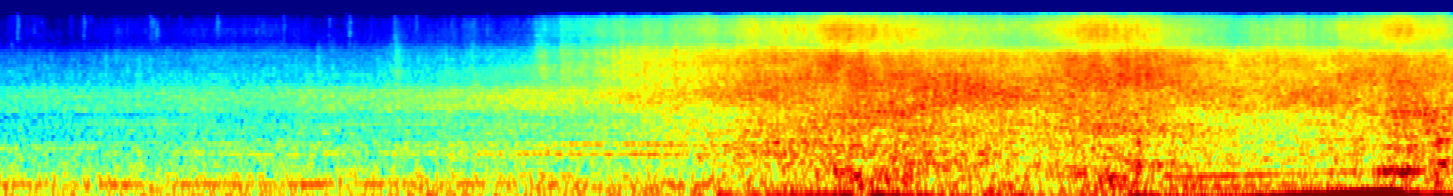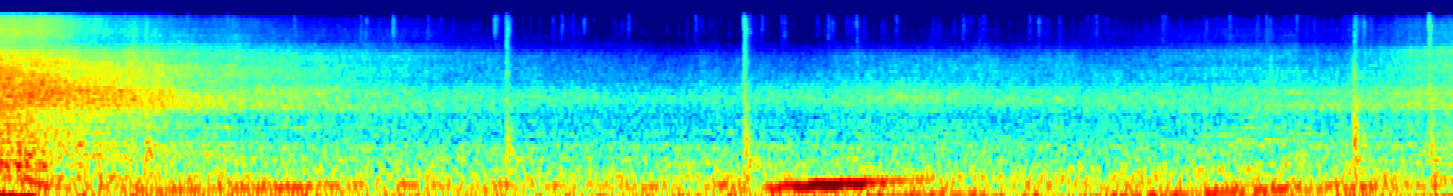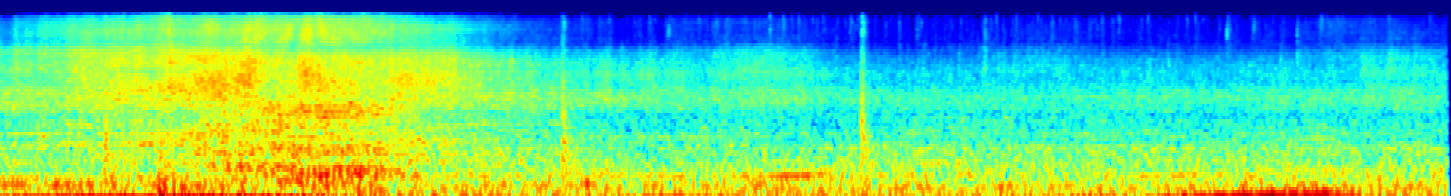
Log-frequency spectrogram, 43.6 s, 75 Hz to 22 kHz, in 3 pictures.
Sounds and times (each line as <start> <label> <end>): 0.0 Rainy Sepa street 43.5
